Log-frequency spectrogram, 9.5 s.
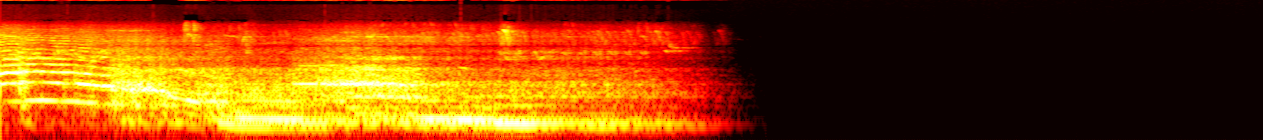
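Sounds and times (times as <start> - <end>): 
elephant trumpeting: 0.0 - 4.7
bird ambience: 1.3 - 5.5.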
